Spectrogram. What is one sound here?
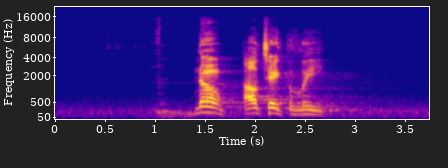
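A young man speaks briefly and firmly, close by.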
